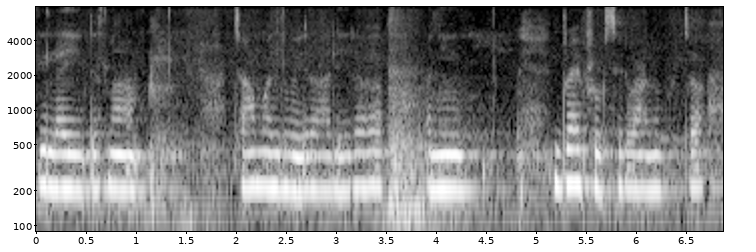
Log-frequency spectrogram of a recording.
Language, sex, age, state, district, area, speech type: Nepali, female, 18-30, West Bengal, Jalpaiguri, rural, spontaneous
